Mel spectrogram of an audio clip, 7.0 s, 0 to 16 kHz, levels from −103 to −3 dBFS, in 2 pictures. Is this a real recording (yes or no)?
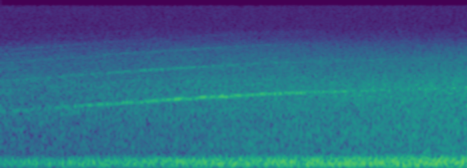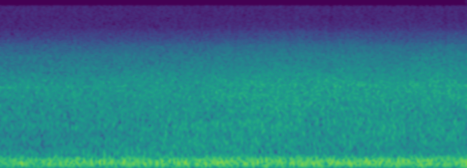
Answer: no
